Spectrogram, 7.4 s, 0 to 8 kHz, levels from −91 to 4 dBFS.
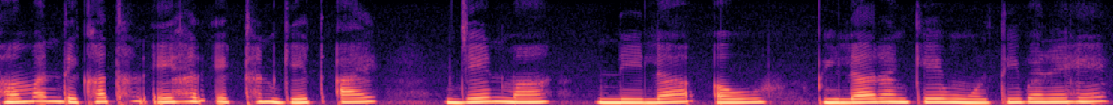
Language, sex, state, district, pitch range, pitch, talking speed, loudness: Chhattisgarhi, female, Chhattisgarh, Sukma, 250-285 Hz, 270 Hz, 145 wpm, -10 LUFS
